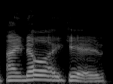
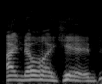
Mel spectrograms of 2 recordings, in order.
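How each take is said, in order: Both takes have the same delivery.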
